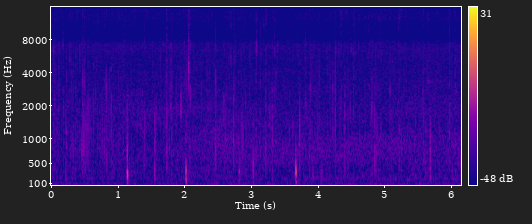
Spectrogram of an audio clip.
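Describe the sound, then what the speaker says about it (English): Hail falls in Thurso, making a quiet, steady patter of small pellets with occasional sharper ticks as stones strike nearby surfaces, with no voices. "We're getting hailed on."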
